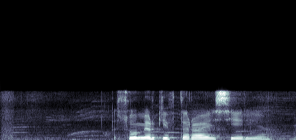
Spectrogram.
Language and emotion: Russian, neutral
